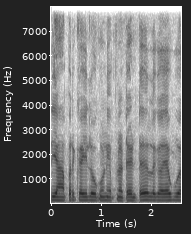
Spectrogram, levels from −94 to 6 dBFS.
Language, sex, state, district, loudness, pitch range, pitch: Hindi, male, Uttar Pradesh, Shamli, -17 LUFS, 130-135 Hz, 135 Hz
